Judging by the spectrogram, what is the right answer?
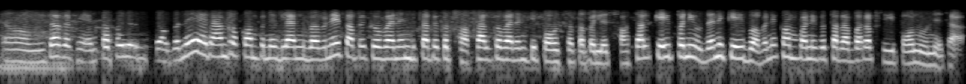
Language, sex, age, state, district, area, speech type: Nepali, female, 30-45, West Bengal, Jalpaiguri, rural, conversation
